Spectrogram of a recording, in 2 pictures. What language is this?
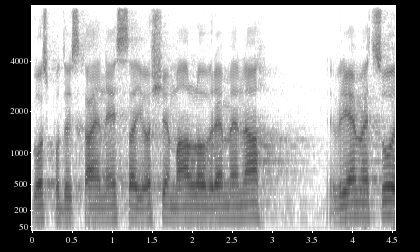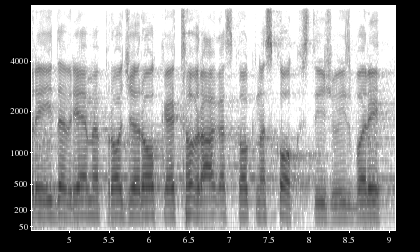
Croatian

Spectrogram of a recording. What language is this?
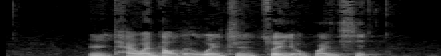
Chinese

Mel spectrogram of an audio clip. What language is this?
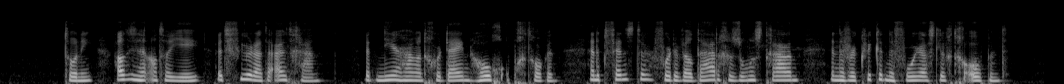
Dutch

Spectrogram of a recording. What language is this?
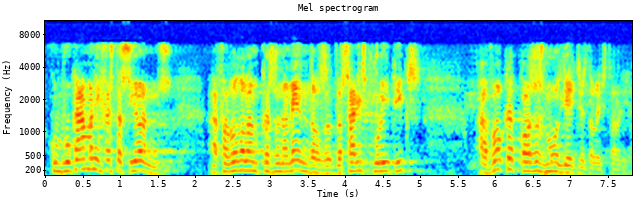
Catalan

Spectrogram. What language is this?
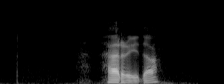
Swedish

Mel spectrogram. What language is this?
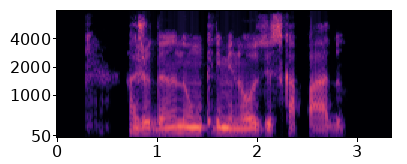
Portuguese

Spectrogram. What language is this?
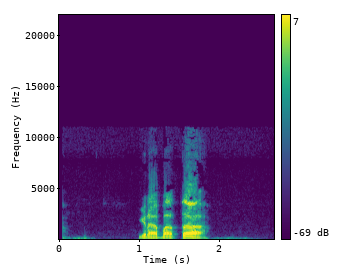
Portuguese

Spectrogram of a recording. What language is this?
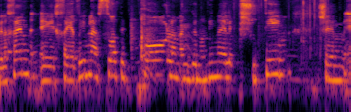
Hebrew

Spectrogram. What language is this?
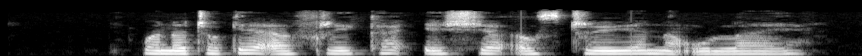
Swahili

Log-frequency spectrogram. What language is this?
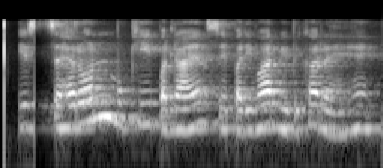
Hindi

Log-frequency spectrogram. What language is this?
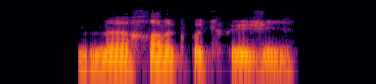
Pashto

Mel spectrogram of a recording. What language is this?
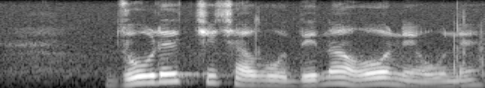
Venda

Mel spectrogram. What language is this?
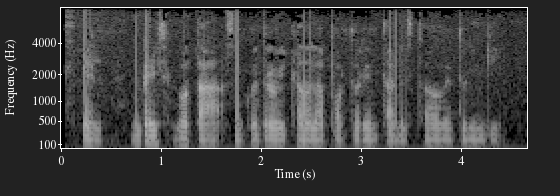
Spanish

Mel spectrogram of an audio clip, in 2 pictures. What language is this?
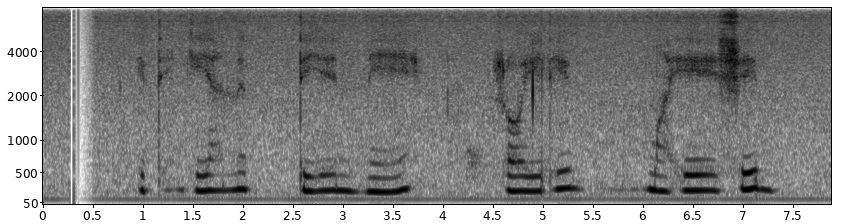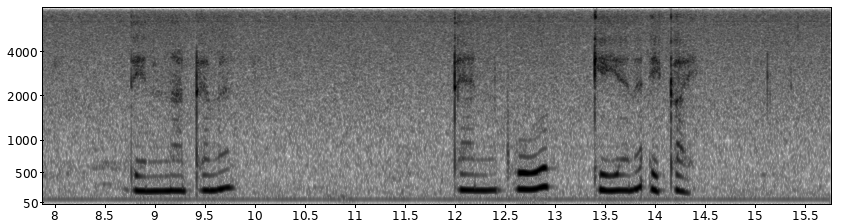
Sinhala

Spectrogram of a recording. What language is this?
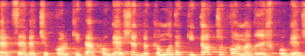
Hebrew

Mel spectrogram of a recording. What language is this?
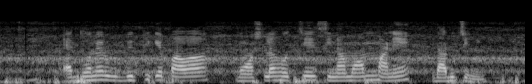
Bangla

